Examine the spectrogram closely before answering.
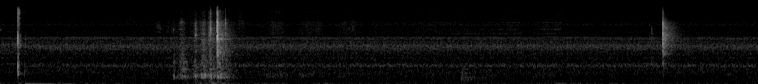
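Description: Sheet-metal clicks and a short scrape as a kerosene heater's burner and wick assembly is lifted up off its fuel tank: one click at the start, the scrape about two seconds in, another click near the end, over a faint steady hiss.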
